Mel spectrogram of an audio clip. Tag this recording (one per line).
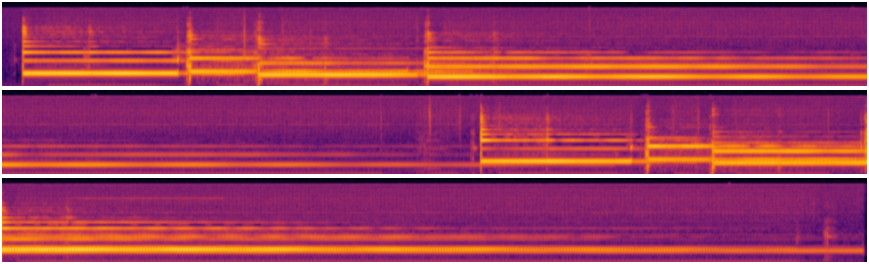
natural-harmonics
musical-instruments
